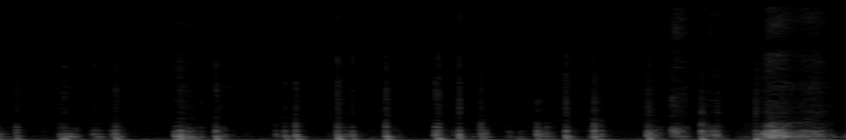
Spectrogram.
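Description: Fingernails scratch back and forth across the front panel of a burgundy leather half-moon handbag. The result is a quick series of short, dry scratching strokes over a low, steady hum.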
